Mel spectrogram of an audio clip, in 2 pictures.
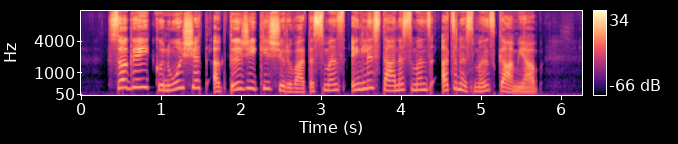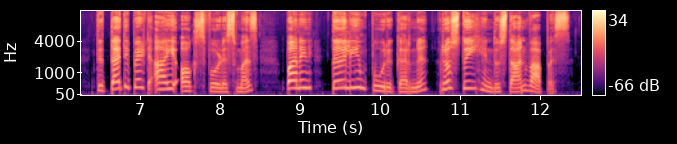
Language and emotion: Kashmiri, neutral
